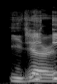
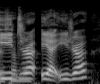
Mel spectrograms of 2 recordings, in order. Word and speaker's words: Hydra: Yes, we went to, like, I think it's, I want to say Hydra, but I think it's pronounced Idra. – Idra.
